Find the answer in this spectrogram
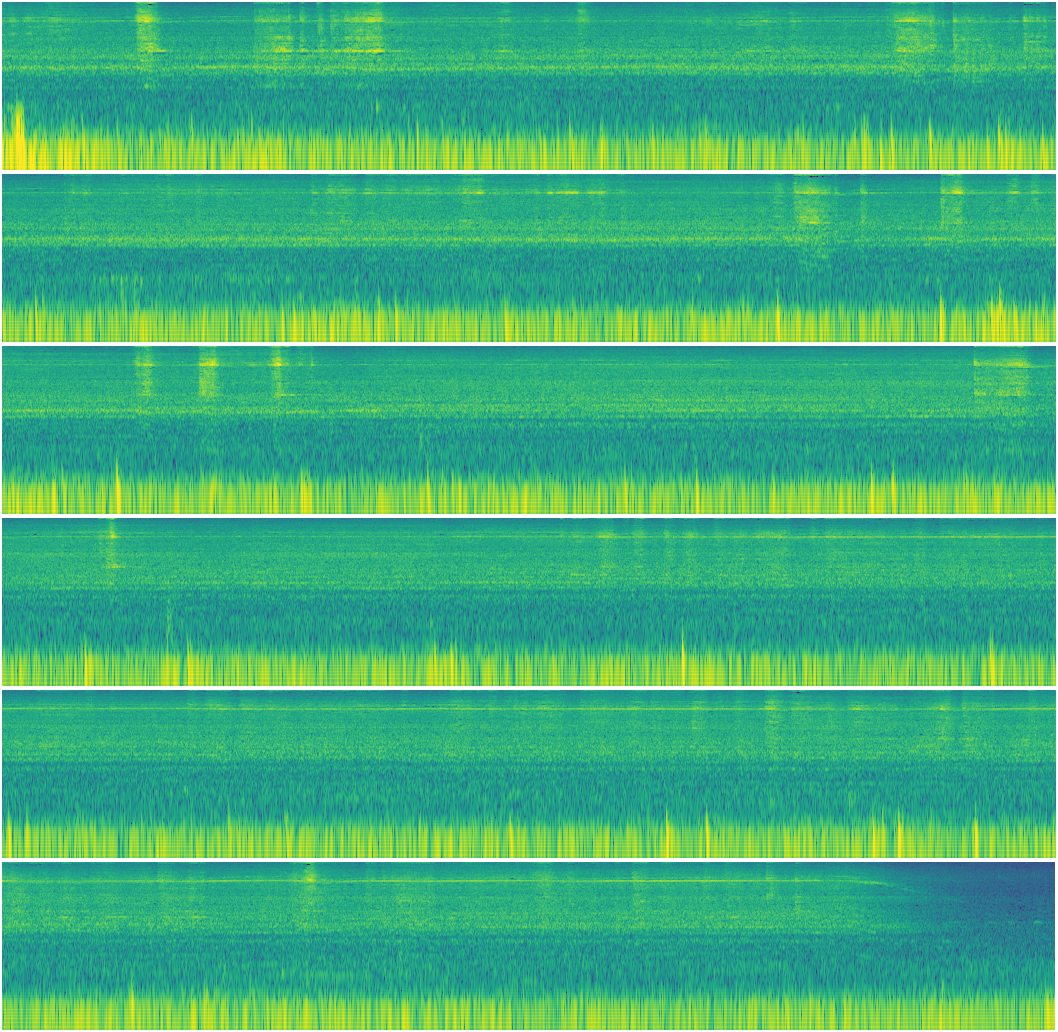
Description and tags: Distant Angle Grinder
A neighbour using an angle grinder for home renovations
garden, angle, hobby, site, construction, constructing, distant, grinder, building, drilling, tools, work, power, renovation, builder, tool, home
